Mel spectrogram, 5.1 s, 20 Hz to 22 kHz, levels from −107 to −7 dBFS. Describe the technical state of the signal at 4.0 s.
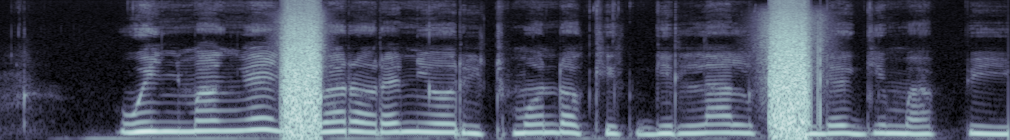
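At 4.0 s the speech has a wireless microphone noise hit that lasts from 3.71 to 4.23 s, starting just after "orit mondo kik gilal". The FM radio link fades as reflected paths cancel the carrier, so the receiver's own noise climbs, heard as a short swish of static. On a spectrogram this shows as a broadband haze across the whole band. The waveform shows a fuzzy noise floor over the speech.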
